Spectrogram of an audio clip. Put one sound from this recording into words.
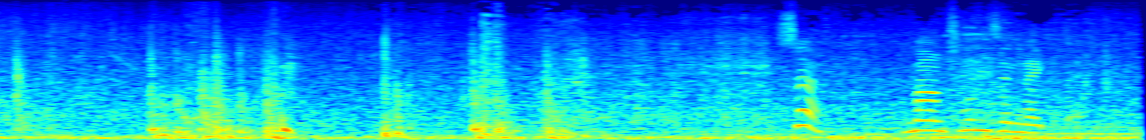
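Water splashes and rushes around tyres.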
